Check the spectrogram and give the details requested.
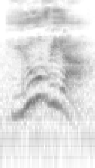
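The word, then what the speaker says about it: lluvia: go with another example Double L is pronounced as y so the word yuvia means rain you v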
